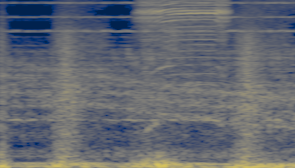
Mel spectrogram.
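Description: Sound effects for an animated logo: sharp clicking hits at the start and about half a second in, a bright high shimmer from about a second in, and another hit near the end, over a low rumble.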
